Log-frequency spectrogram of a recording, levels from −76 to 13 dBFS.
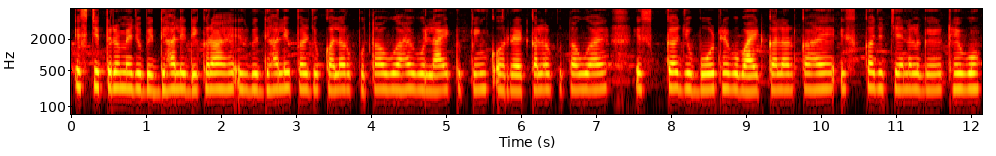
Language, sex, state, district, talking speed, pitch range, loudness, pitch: Hindi, female, Rajasthan, Churu, 200 wpm, 215-225 Hz, -18 LUFS, 220 Hz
